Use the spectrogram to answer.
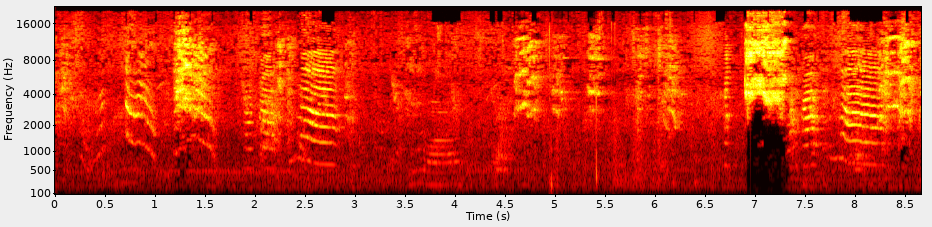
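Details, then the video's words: Senegal parrot producing a run of quick, sliding whistled notes, some in rapid trills, broken by a harsh screech near the seventh second. "SENEGAL PARROT SOUNDS - Suara Kicau Burung Beo Senegal"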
